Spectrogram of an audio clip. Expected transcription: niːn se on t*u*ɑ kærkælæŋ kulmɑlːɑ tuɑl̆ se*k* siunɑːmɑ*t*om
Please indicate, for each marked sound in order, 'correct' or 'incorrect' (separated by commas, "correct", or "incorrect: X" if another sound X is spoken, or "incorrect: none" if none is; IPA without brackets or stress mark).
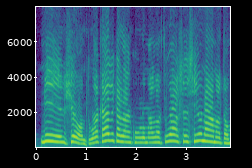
correct, incorrect: none, correct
